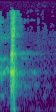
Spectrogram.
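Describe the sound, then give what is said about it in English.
A single short dog bark rings out sharply on its own, followed by a brief fading tail and then quiet. “And woof!”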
